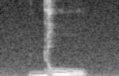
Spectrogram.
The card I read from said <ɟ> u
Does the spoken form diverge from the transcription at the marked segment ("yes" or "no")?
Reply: no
